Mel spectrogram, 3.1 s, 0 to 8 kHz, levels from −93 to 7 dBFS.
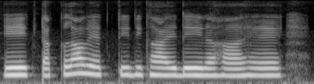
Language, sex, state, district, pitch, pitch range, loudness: Hindi, female, Jharkhand, Palamu, 220 Hz, 215-230 Hz, -14 LUFS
